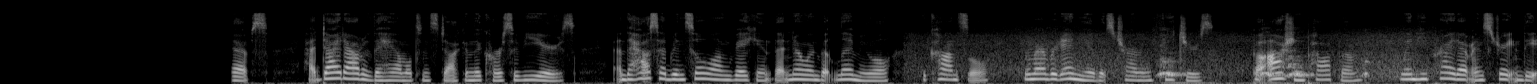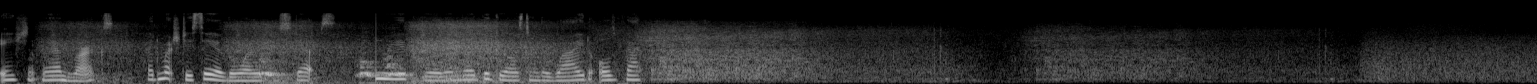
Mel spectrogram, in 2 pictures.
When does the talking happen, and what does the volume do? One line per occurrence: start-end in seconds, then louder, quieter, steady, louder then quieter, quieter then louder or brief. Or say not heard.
2.3-21.8 steady.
